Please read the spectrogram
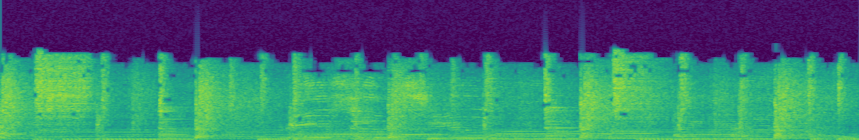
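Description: A live band playing: a man sings over an electric keyboard, with a drum kit keeping a steady beat and bass underneath.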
